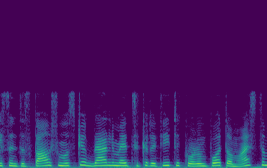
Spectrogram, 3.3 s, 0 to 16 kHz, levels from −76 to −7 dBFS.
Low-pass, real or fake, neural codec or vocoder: 7.2 kHz; fake; codec, 16 kHz, 0.5 kbps, FunCodec, trained on Chinese and English, 25 frames a second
